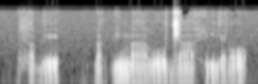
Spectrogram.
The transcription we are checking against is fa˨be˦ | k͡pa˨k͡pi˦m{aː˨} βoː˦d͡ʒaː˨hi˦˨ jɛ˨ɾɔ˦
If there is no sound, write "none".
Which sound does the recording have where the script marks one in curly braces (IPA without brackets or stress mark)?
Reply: aː˨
